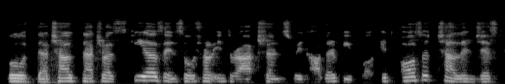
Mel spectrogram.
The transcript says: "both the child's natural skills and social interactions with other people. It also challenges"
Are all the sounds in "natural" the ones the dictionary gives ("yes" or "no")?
yes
